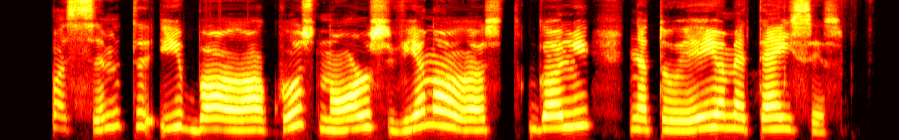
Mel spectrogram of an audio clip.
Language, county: Lithuanian, Tauragė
